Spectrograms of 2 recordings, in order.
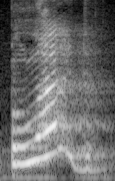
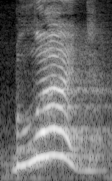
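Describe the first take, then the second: First: High, loud swooping shout; father's yell. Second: High, loud alarmed cry; mother's yell. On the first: Father sees the cut finger, loud hammed-up yell. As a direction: echo the alarm in a bigger yell. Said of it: "Loretta's father yelled". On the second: Mother sees the cut finger, loud hammed-up yell. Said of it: "Loretta's mother yelled". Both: A narrator's reading.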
